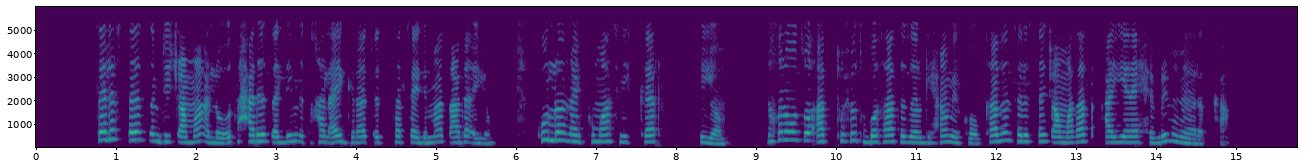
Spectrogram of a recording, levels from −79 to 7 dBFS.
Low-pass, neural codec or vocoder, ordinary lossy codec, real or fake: 5.4 kHz; none; Opus, 24 kbps; real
